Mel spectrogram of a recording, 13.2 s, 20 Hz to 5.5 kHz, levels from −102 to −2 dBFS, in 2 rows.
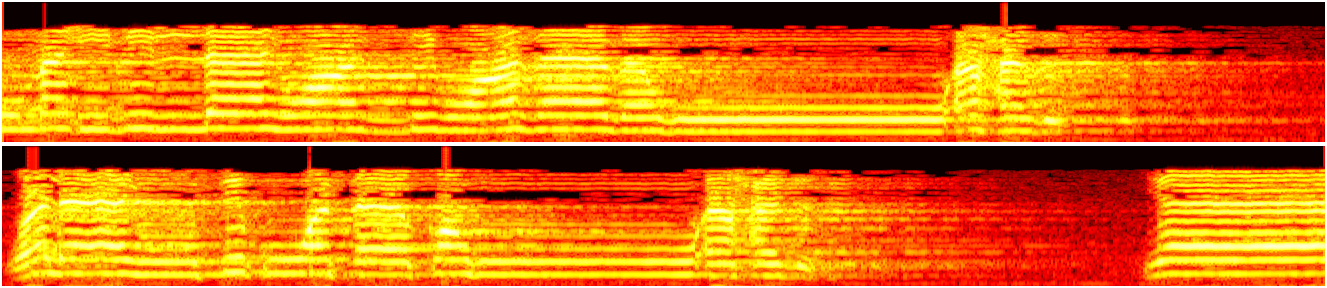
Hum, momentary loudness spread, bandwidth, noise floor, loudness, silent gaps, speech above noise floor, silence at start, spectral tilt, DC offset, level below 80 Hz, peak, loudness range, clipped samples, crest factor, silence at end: none; 14 LU; 5.4 kHz; -54 dBFS; -11 LUFS; none; 43 dB; 0 s; -5.5 dB/octave; under 0.1%; -56 dBFS; 0 dBFS; 5 LU; under 0.1%; 12 dB; 0 s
